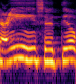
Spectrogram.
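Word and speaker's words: عِيشَةٍ: را ألف زبر را، شتر را، فهو في عيشة را، ضد زر دي، يا زبر يا، ضيا، تا دوي زر تن، ضيا، فهو في عيشة راضية، فهو في عيشة راضية।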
